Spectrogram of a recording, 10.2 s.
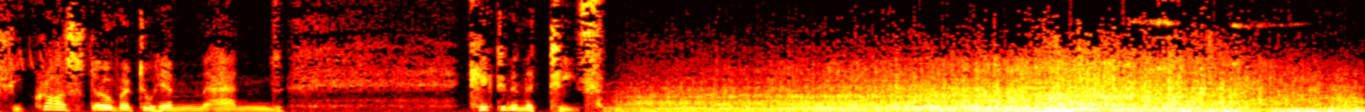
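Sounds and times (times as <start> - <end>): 
speech: 0.0 - 2.6, 3.6 - 5.1
car engine rumbling as the car pulls up and drives off: 4.6 - 10.2.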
